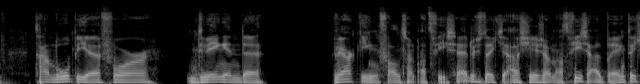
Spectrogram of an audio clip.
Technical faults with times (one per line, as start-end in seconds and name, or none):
4.15-4.19 short concealed packet loss
4.17-4.19 lost packet rebuilt from error correction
